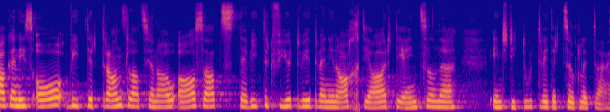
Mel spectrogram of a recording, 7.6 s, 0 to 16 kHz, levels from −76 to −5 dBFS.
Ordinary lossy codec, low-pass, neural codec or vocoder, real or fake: none; 14.4 kHz; none; real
